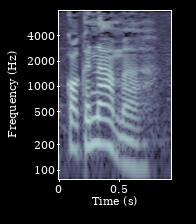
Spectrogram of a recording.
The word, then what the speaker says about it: Quoc Nam: En fait, mon prénom entier prononcé en français, c'est Quoc Nam. Prononcé en vietnamien, Quoc Nam.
